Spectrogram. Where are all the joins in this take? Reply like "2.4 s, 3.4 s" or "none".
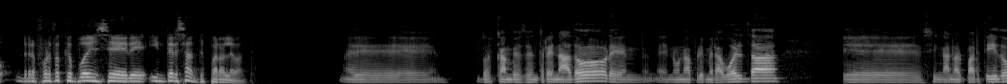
3.4 s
